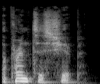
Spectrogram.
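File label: "apprenticeship", British English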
